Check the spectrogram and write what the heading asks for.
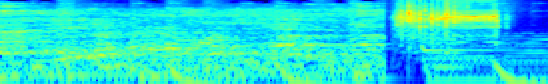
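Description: Background music with a deep, falling-pitch kick drum beat over restaurant chatter. About one and a half seconds in, a camera shutter sound, after which the chatter drops out and only the music goes on.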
